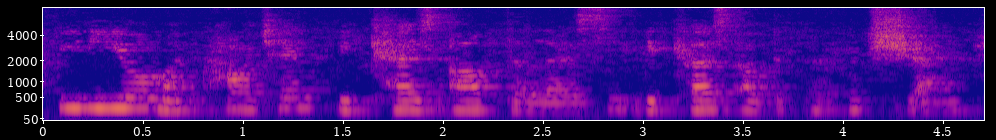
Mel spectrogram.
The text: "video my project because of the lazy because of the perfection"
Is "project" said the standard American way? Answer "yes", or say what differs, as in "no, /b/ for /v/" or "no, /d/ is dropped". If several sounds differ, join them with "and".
no, /ɹ/ is dropped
